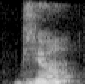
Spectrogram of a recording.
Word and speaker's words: bien: Bien, well, it's one word. À bientôt. Bien is nasal. It is pronounced from the nose.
